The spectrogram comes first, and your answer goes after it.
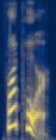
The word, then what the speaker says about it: rapport: And technically, the T is silent, so it's pronounced rapport, with the stress on the second syllable.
